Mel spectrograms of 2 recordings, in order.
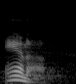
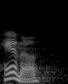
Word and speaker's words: Hannah: One is of Simeon and the other is of Anna, or actually pronounced Hannah in the text.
